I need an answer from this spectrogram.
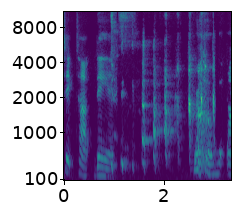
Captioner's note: laughs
